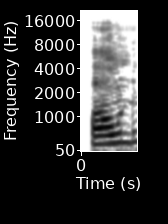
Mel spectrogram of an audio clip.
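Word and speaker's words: pound: पे थोड़ा समझ लीजिए पाउंड साउंड इसे कैसे पढ़ते हैं याद रखिएगा किसी वर्ड्स के अंतिम में ओ यू एन डी है तो इसका उच्चारण आउंड के रूप में करोगे ठीक है तो यहां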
